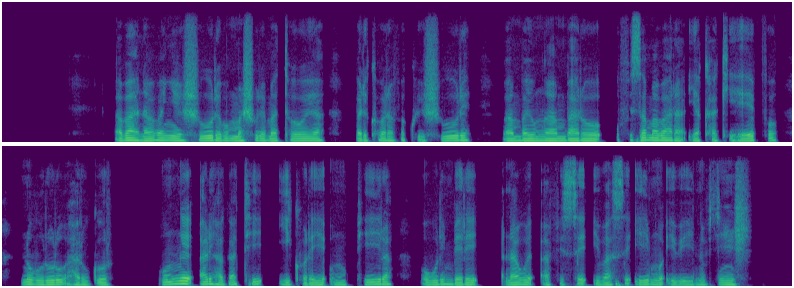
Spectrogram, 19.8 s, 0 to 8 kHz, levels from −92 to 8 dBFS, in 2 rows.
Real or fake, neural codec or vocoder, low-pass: real; none; 7.2 kHz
